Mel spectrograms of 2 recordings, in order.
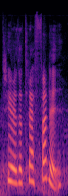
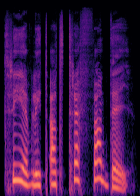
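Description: First: It is said at normal speed. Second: It is said slowly.

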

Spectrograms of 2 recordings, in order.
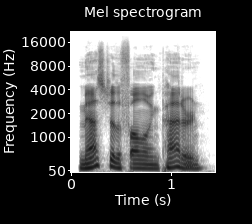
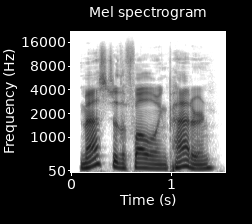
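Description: No difference in how they are said.

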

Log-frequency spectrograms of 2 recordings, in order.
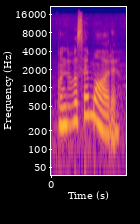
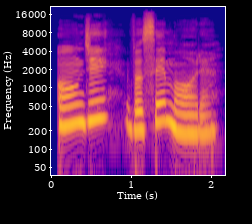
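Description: First: It is said at normal speed. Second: It is said slowly.

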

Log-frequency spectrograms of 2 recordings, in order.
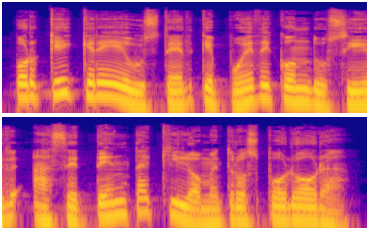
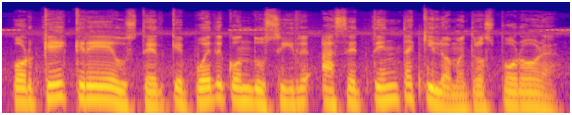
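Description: First: It is said slowly. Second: It is said at normal speed.

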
